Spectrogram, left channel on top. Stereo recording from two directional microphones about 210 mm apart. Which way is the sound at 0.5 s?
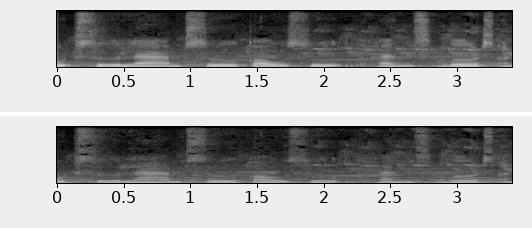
35° left (ahead or behind).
